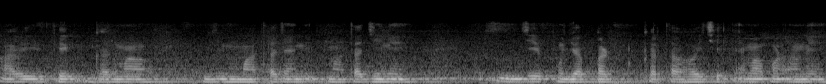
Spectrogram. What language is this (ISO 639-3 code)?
guj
